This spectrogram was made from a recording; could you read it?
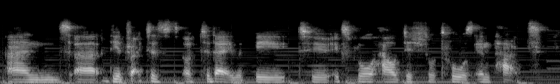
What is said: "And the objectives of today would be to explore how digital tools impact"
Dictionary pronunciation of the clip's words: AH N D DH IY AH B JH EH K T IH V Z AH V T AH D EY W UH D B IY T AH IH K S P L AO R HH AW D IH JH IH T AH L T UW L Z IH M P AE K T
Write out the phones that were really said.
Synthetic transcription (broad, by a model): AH N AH DH IY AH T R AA K T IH Z AH V T AH D EY W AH D B IY T AH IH K S P L AO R HH AW D IH JH IH T AH L T UW L Z IH M P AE K T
